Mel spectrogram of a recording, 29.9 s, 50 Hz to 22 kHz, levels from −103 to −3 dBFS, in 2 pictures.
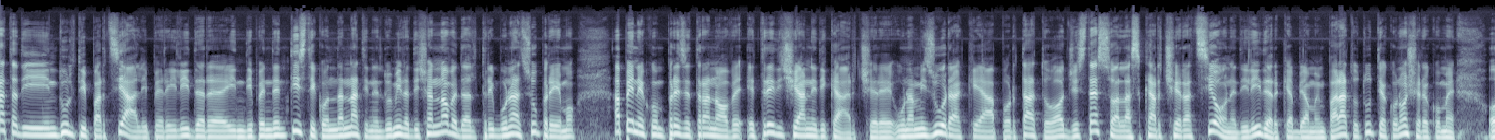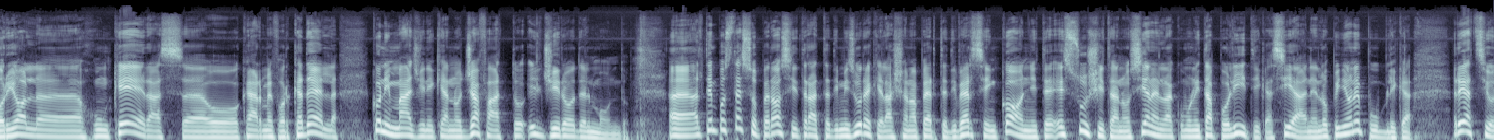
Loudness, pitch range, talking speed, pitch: -15 LUFS, 125-165 Hz, 165 wpm, 135 Hz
